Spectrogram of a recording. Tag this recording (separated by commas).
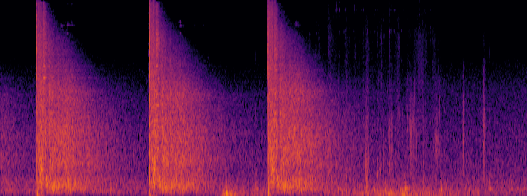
machine gun shooting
